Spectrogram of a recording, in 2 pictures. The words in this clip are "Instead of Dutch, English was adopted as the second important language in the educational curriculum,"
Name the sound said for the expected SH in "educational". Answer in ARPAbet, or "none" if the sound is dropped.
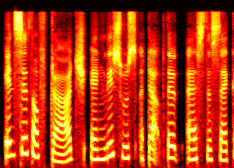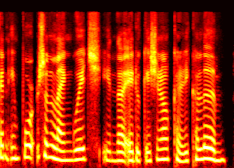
SH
